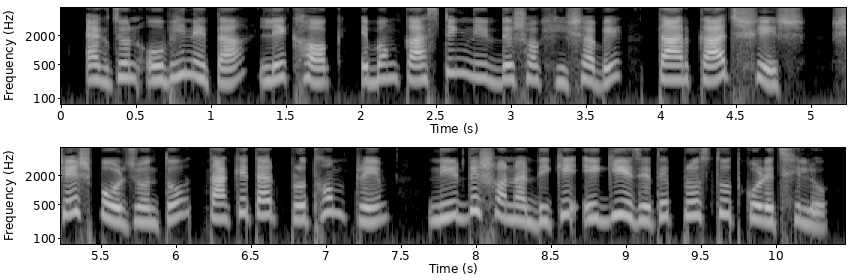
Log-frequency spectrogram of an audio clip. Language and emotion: Bengali, neutral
